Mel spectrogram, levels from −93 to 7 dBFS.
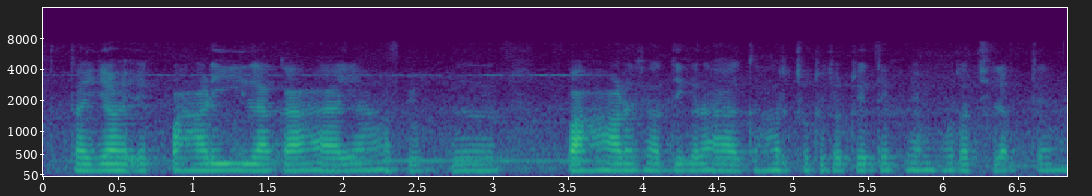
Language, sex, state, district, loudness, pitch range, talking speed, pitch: Hindi, male, Bihar, Araria, -34 LUFS, 140-145 Hz, 185 wpm, 145 Hz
